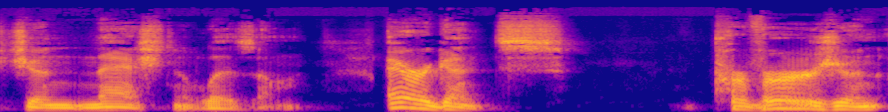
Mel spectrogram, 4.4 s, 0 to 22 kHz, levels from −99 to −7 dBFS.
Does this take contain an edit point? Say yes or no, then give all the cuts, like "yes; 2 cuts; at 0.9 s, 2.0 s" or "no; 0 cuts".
yes; 1 cut; at 1.9 s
